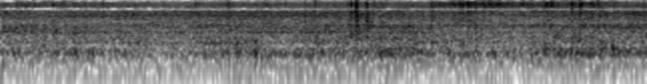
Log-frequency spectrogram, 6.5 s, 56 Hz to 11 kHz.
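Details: 1997 Sharp Twin Energy EC-12TWT4 upright vacuum test run after refitting the forgotten shelter plate that reinforces the brush roll: even steady high whoosh of motor and brush roll, no knocking, rattle or labouring; runs normally.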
